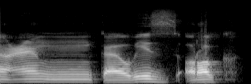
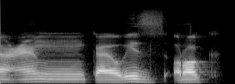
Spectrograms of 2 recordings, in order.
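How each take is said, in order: Both takes have the same delivery.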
